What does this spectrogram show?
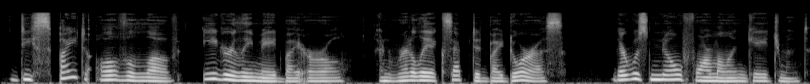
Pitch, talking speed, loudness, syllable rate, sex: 180 Hz, 135 wpm, -15 LUFS, 4.8 syllables/s, female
